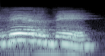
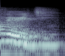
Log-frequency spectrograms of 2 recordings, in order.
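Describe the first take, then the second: First: The word ends in a clear 'eh' vowel. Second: The word ends in an 'ee' vowel. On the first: This is the Italian pronunciation. "però la pronuncia é diversa" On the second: This is the Portuguese pronunciation. "em português a gente fala verde"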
